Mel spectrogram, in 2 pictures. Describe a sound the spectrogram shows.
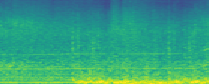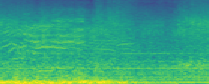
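A vehicle engine rumbles low and heavy.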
